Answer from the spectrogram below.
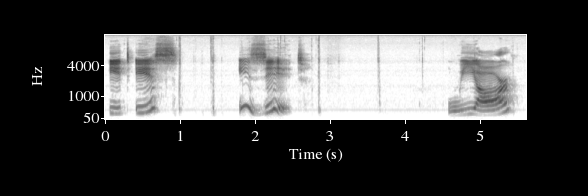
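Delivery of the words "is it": "is he?" rising high as a question; high inverted question; question tune. Shown as a demonstration. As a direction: lift "he" up into a question. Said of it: "vamos perguntar".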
